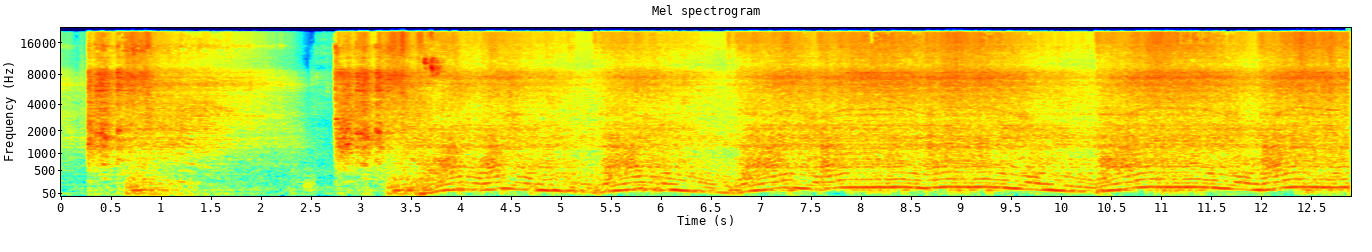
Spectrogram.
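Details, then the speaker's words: Abandoned high-mileage Honda CRX after timing belt work and reassembly: steady cranking about three beats a second runs on without catching; timing ruled out, owner unsure if fuel; cause was two unplugged connectors. "So that didn't go well. I know it's not the timing because we already started it after the timing. I just got to go through, recheck everything in there, and see what's going on, see why it's not turning on."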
